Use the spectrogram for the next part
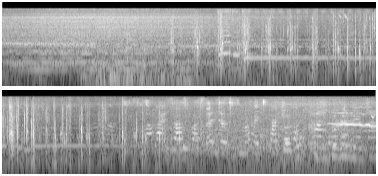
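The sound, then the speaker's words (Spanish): A horse whinnies at the start, then hooves clip-clop in a steady rhythm on a hard surface for several seconds. Voices murmur in the background. “Dame tu caballo.”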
